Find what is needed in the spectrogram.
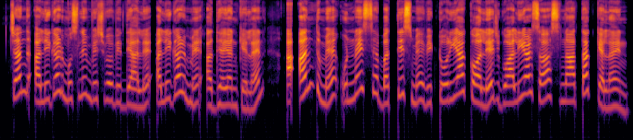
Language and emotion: Maithili, neutral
